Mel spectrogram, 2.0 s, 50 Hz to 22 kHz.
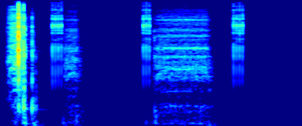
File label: Camera, Pentax KS2, DSLR, electronic, mechanical, ready shot, flash up, focus, adjusts, XY; Eiravaein Works; Vaeyan IV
